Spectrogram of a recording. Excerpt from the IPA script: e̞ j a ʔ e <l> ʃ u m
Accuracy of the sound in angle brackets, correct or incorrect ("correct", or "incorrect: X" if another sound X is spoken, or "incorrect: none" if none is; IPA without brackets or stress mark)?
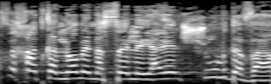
correct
